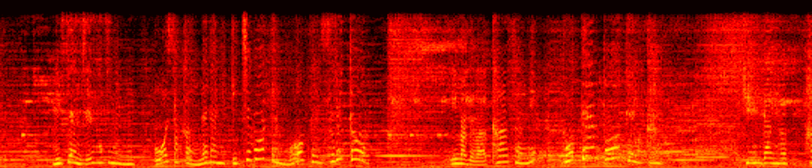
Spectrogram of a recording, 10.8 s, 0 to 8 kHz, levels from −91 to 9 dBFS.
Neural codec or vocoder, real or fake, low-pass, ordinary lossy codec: codec, 44.1 kHz, 2.6 kbps, SNAC; fake; 7.2 kHz; none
